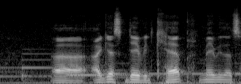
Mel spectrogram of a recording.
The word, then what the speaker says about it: Koepp: The whole thing, like one of the screenwriters, his name's David Koepp. I guess David Koepp, maybe that's how it's pronounced. It's Koepp, but that aside, the thing I like about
